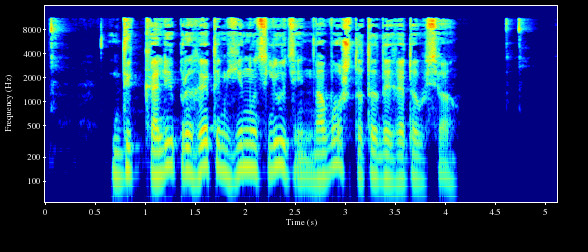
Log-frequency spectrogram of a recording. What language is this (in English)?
Belarusian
